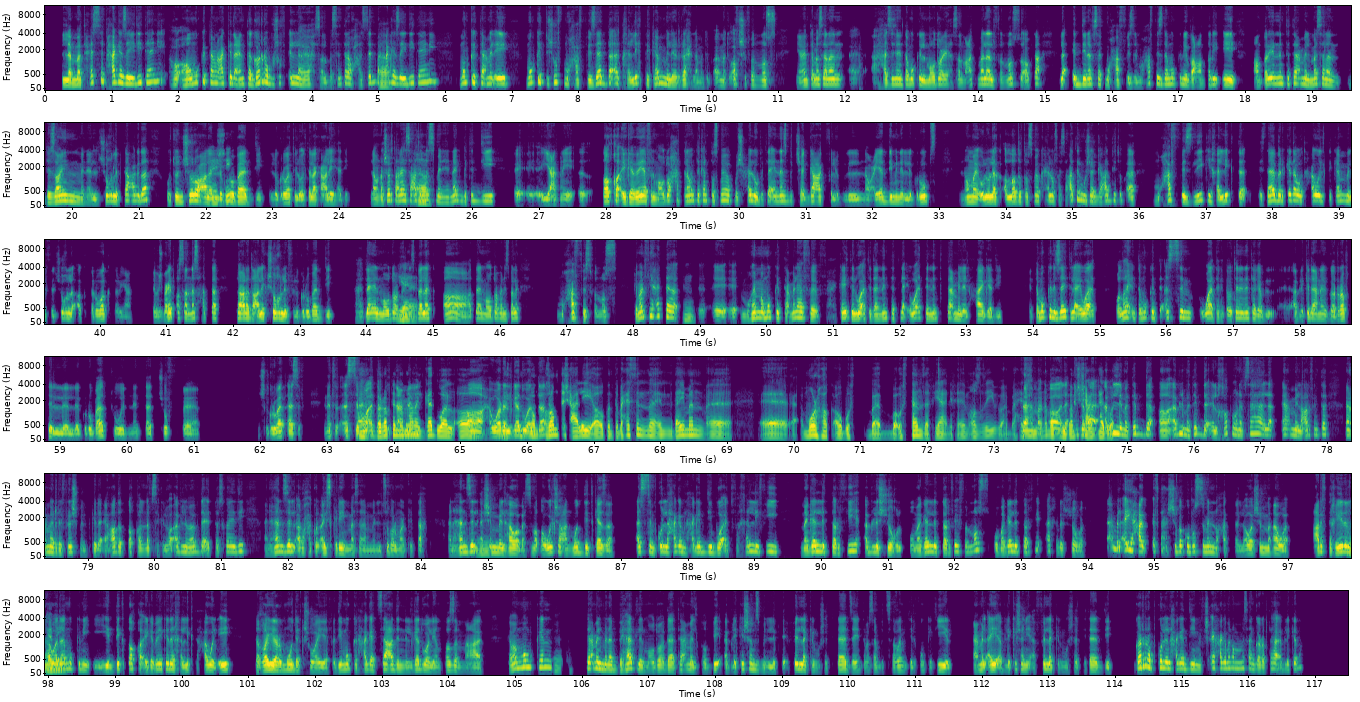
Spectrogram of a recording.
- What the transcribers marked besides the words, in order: other background noise; in English: "design"; in English: "الجروبات"; in English: "الجروبات"; in English: "الgroups"; in English: "الجروبات"; in English: "الجروبات"; in English: "الجروبات"; in English: "refreshment"; in English: "التاسكاية"; in English: "أيس كِريم"; in English: "الsupermarket"; in English: "مُودك"; in English: "applications"; in English: "application"
- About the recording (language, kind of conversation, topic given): Arabic, advice, إزاي أتعامل مع إحساسي بالذنب عشان مش بخصص وقت كفاية للشغل اللي محتاج تركيز؟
